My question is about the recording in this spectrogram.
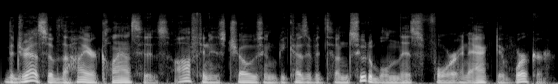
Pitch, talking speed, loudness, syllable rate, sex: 90 Hz, 185 wpm, -18 LUFS, 5.5 syllables/s, male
